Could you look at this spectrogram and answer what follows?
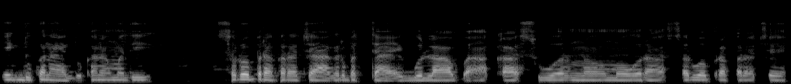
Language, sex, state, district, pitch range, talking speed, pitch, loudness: Marathi, male, Maharashtra, Sindhudurg, 100-105 Hz, 115 wpm, 100 Hz, -32 LUFS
